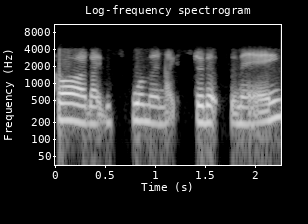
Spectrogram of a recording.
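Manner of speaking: usual speaking voice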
